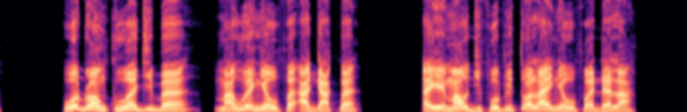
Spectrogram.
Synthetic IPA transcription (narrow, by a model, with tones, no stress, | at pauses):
wo˦ɖɔ˨ŋ̩˦ku˦ɛ˦d͡ʑi˦bɛ˦ | mã˦wu˦ɛ˦ɲɛ̃˨wo˦ɸɛ˦ʔa˨ɡa˨k͡pɛ˦ | e˦jɛ˦mã˦wu˦d͡ʑi˨ɸo˦vi˦t̪ɔ˦la˦ɛ˦ɲɛ̃˨wo˦ɸɛ˦ɖɛ˨la˦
